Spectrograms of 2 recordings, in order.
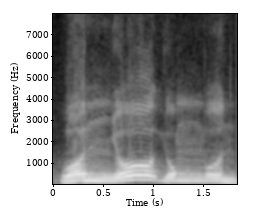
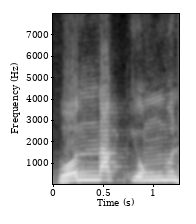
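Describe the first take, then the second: First: The second syllable is pronounced yo. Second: The second syllable is pronounced nak. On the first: This is the traditional reading. "어쨌든 우리는 전통적으로 원요 용문" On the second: This reading is also acceptable. "원낙 용문 해도 되는데"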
